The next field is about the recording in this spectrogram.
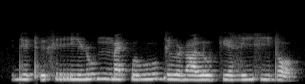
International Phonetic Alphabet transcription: d ɪ tʼ ɪ x r i ɳ u ŋ͡m æ k͡p ʊ β u ɡ ɪ l ʊ ɳ ɑ l ʊ kʲ æ z i x i d ɔ

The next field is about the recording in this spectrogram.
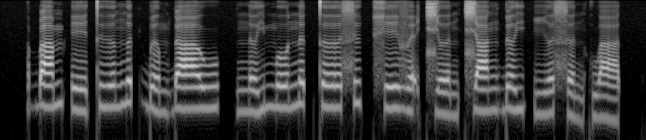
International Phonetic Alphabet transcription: ɓ a˨˦ m ʔ e˨˩ t̪ ɨ˧ ə̯ ŋ ə˦˥ t̚ ɓ ə˨˩ m ɗ a˧ w | n ə˨˦ j m o˧ n ə˦˥ t̚ t̪ əː˧ s ɨ˦˥ k̚ x e˧ v ɛ̰˧˨ t͡ɕ əː˨˩ n t͡ɕ a˧ ŋ ɗ ə˧ j ʔ i˨˦ ə̯ s ə˧˩ n k w a˨˩ t̚

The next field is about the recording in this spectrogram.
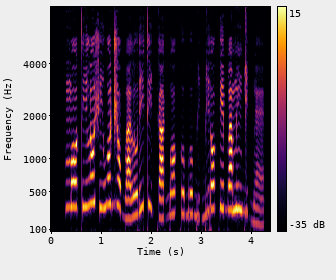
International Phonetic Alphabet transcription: m ɔ˧ t i˧ l ɔ˦ ʃ i˧ w ɔ˦ d͡ʒ ɔ˦˨ b a˨ l o˧ ɾ i˦ t i˦˨ k a˨ ɡ͡b ɔ˧ k o˧ b o˧ b i˨ ɡ͡b i˨˦ ɾ ɔ˦ k e˦ b a˦ m ĩ˦ ɡ i˦˨ ɡ͡b ɛ̃˨

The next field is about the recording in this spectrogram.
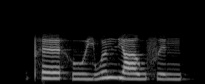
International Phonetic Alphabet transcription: pʰ ɛː˧ h uː˨ j w ɵ˥ n j aː˧ w f ɪ˧ ŋ

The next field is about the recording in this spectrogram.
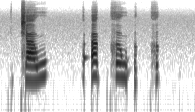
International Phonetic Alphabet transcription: c a˧˥ w | ʔ a˦˥ k̚ h ə˧ w ʔ ə˨˩ k̚ h ə˦˥ k̚

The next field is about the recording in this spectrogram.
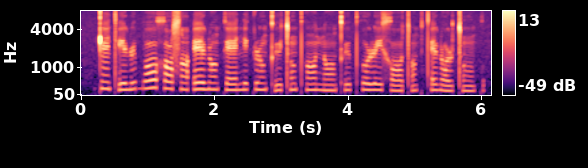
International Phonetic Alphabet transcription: ʈ ɛ̃ tʼ e ɳ ʏ b ɔ x ɔ sˤ ɛ̃ ʔ ɛ ɳ ɔ̃ k ɛ n e k ɭ õ kʼ ʏ tʼ õ pʰ ɔ̃ n ɔ̃ kʼ ʏ pʰ o ɭ e x ɔ tʼ ɔ̃ k tʼ ɛ ɳ ɔ ɭ tʼ õ k

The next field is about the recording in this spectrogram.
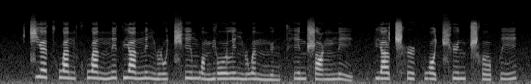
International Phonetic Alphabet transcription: t͡ɕ j ɛ˥˧ t̪ʰ w a˥˧ n kʰ w a˥˧ n n̪ i˥˧ t̪ j ä˥˧ n̪ i˥˩ ŋ ɻ u˧˥ t͡ɕʰ i˥ m w ɔ˨ n̪ j o˥ ʊ̯ l i˥˧ ŋ ɻ w ə˥˩ n n̪ y˨˩ n t̪ʰ i˥ n ʂ ɑ˥ ŋ n̪ i˥˩ | p j ä˥ ʈ͡ʂʰ ɻ̩˥˧ k w ɔ˥˩ t͡ɕʰ y˥ n ʈ͡ʂʰ ɤ˧˥ p i˧˥

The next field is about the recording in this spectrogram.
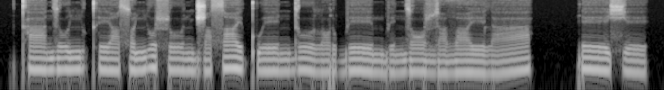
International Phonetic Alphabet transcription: kʰ aː n z ʊː ɲ ʊ kʰ eː sˤ ʊ ɲ ʊ ɬ ʊː n d͡ʒ a sˤ eː kʷʼ eː n d ʊː l ɔ ɾ ʊ b eː m b e n z ɔ ɮ e ðˤ eː l aː | ɾ eː ɕ e

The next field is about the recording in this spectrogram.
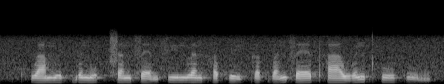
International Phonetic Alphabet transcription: kʷʰ aː˨˧ m l ɪ˨ k̚ j ɵ˧ n w ʊ˧ k̚ s ɐ˧ n f ɛː˨˩ m f yː˧ m l ɐ˧ n h ɐ˨˥ p̚ l yː˨˩ k ɐ˨ k̚ w ɐ˨˥ n f ɛː˨˧ pʰ aː˧ w ɵ˥ n t̪ʰ uː˧ p uː˨˩ m

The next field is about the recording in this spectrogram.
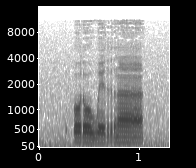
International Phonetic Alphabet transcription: ʔ o ɾ o w e r æ̃

